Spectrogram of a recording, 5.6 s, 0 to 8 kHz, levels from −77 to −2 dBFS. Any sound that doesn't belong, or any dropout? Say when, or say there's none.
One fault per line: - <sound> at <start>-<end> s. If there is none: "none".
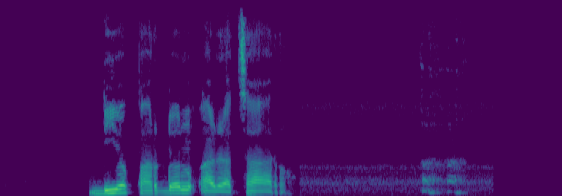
- laugh at 4.2-4.7 s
